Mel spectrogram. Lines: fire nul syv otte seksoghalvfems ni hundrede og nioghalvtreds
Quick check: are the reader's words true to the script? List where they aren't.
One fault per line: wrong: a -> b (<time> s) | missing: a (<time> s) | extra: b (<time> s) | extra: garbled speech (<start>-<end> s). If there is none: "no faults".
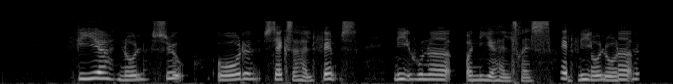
extra: garbled speech (5.6-6.4 s)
